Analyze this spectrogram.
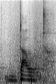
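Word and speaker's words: doubt: যেমন ডি ও ইউ বিটি, viewers এখানে বি সাইলেন্ট থাকবে, ডাউট।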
